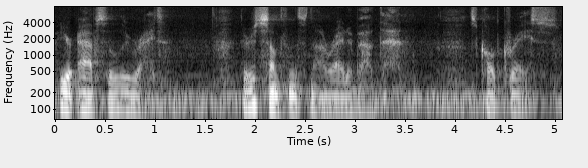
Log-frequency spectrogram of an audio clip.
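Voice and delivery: hushed whisper, quick and soft; a private thought breathed under the breath; whispered inner thought. Retold or imitated. Preacher voicing his inner reply to the caller, whispered. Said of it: "I thought to myself".

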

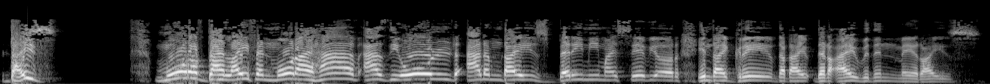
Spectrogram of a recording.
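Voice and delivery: loud, high, urgent hymn declamation; full-force preaching. Real, not acted. Preacher pleading Wesley's verse to his Savior, full force. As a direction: proclaim at full voice, easing at the last phrase.

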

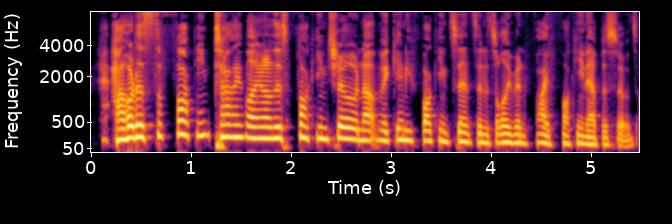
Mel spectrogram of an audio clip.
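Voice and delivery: high-pitched, ranting outburst; exasperated sweary tirade; exploding in exasperation. Real, not acted. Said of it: "this is where I just exploded".

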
